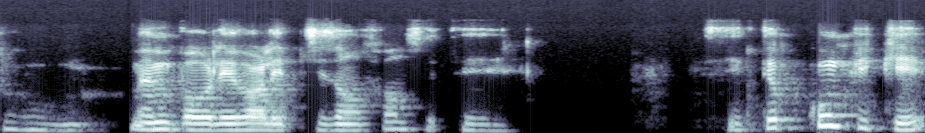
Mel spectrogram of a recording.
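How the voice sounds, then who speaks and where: The woman talks very slowly at a medium pitch. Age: 60s. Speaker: client giving a testimonial. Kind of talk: testimony interview. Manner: halting, with many hesitations and repetitions.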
